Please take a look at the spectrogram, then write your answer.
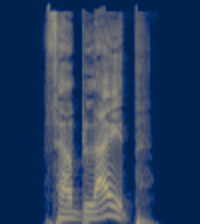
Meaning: singular imperative of verbleiben
- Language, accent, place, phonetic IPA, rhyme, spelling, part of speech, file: German, Germany, Berlin, [fɛɐ̯ˈblaɪ̯p], -aɪ̯p, verbleib, verb, De-verbleib.ogg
